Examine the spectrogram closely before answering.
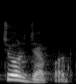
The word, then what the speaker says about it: চর্যাপদ: নট চর্যাপদ, চর্যাপদ, উচ্চারণটা হবে চর্যাপদ।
